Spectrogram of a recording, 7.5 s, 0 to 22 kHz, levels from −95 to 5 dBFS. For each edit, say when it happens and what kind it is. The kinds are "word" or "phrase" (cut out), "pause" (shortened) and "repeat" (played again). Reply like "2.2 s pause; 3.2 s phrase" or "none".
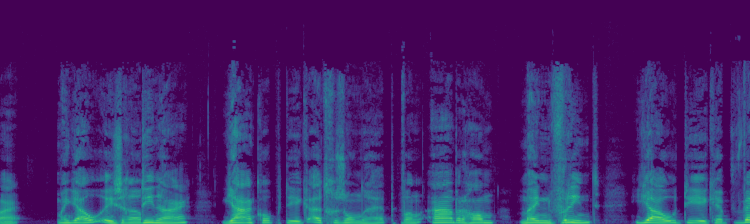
1.4 s word; 4.0 s word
